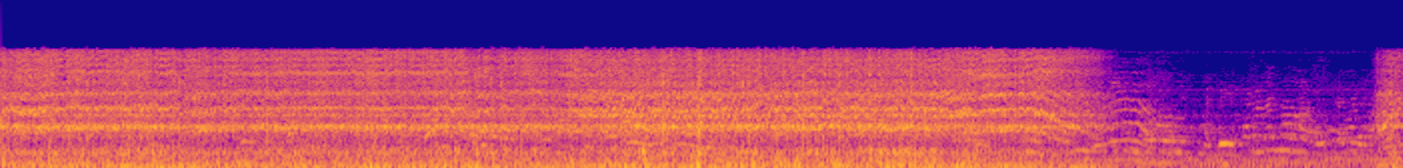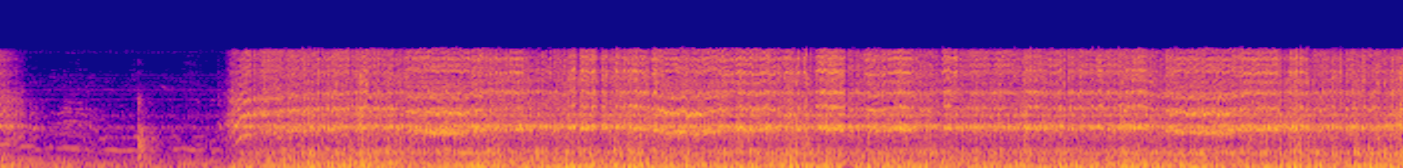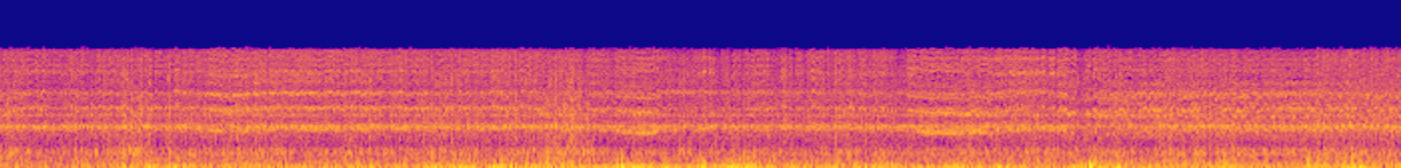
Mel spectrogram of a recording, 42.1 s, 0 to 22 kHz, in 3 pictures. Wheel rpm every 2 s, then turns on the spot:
230, 230, 220, 200, 190, 50, 10, 10, 180, 230, 230, 230, 230, 230, 230, 230, 230, 230, 230, 200, 190.
none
